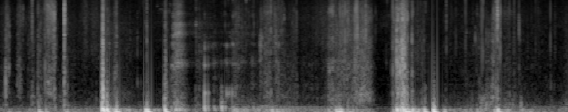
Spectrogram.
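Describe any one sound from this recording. A microphone rustles and thumps as it is handled.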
